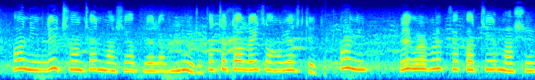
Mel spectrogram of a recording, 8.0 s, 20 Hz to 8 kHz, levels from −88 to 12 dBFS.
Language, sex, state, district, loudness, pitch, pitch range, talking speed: Marathi, female, Maharashtra, Chandrapur, -19 LUFS, 300 Hz, 275-315 Hz, 120 wpm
